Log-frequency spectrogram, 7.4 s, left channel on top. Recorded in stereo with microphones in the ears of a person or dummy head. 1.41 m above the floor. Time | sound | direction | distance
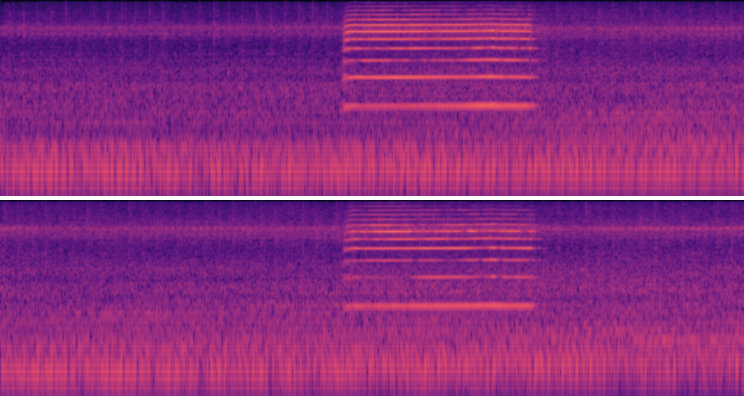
3.4 | a trumpet | 35° left (ahead or behind) | 0.6 m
